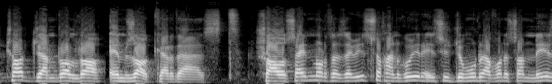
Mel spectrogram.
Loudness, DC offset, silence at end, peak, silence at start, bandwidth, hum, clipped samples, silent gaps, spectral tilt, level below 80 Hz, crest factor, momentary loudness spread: -11 LUFS; under 0.1%; 0 s; 0 dBFS; 0 s; 15 kHz; none; 0.4%; none; -5 dB/octave; -44 dBFS; 12 dB; 6 LU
